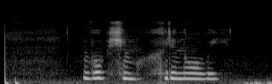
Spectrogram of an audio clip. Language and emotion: Russian, sad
